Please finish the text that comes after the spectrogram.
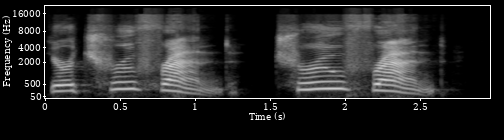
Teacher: True is stressed. Friend is stressed. Friend is a little more stressed than true.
